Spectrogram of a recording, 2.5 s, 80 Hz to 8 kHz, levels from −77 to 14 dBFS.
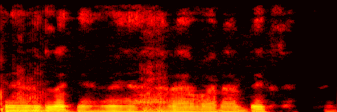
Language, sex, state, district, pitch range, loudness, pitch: Hindi, male, Bihar, Araria, 100-105 Hz, -16 LUFS, 105 Hz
